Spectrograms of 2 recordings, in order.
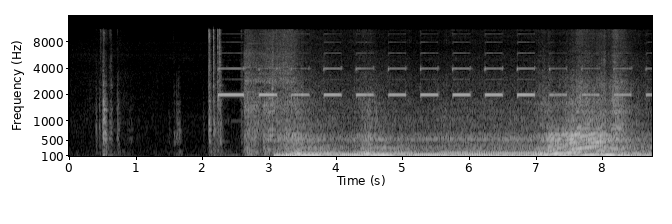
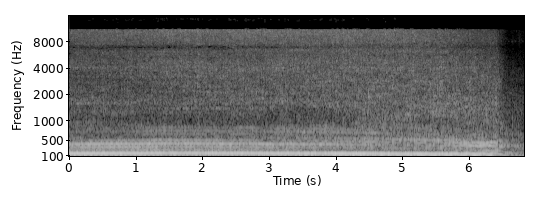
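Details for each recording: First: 1996 GEO Tracker after the fix, back pressure gauge showing no catalytic converter back pressure: steady low idle rumble holds without dipping or stalling, chime beeping in background; stalls much less than before the repair. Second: 1996 GEO Tracker with low power, driven with the O2 sensor removed: loud, steady, rough drone with a raw raspy edge from exhaust escaping the open sensor port; maybe slightly more power, maybe just noise; catalytic converter apparently not the cause, fuel suspected.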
